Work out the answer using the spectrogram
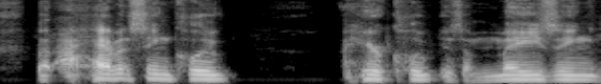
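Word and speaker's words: Klute: Clute. I said it right. Cloot.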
